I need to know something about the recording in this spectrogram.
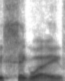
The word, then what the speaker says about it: segue: But segue, s Guue, pronounced segue, means to meld from one thing to another.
